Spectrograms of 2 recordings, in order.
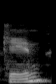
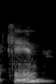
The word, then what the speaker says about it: can: Luego va la palabra can. Se pronuncia can, como si fuera a llevar una ligera E.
